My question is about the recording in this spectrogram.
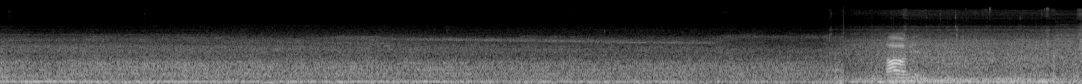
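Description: Elevated electric metro train passing over steady city traffic noise, with a low hum and a faint high whine that slowly falls in pitch and fades. A man's exclamation comes in near the end.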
